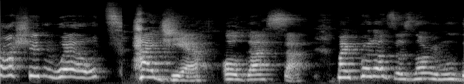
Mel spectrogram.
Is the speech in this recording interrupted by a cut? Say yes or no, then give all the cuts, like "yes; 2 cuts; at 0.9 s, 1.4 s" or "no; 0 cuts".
yes; 1 cut; at 1.1 s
